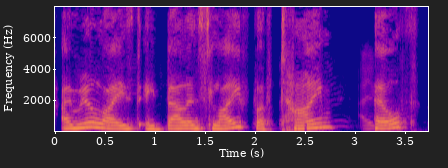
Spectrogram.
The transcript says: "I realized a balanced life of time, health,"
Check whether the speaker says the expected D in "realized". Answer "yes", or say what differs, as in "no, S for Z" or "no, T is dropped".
yes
